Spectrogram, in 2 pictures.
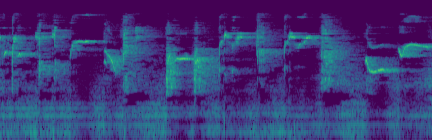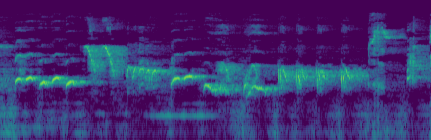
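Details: Orange-headed thrush song played to coax silent birds into singing: brisk high chirps and whistles about two and a half per second, shifting to lower warbled trills, over a faint tonal background hum.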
